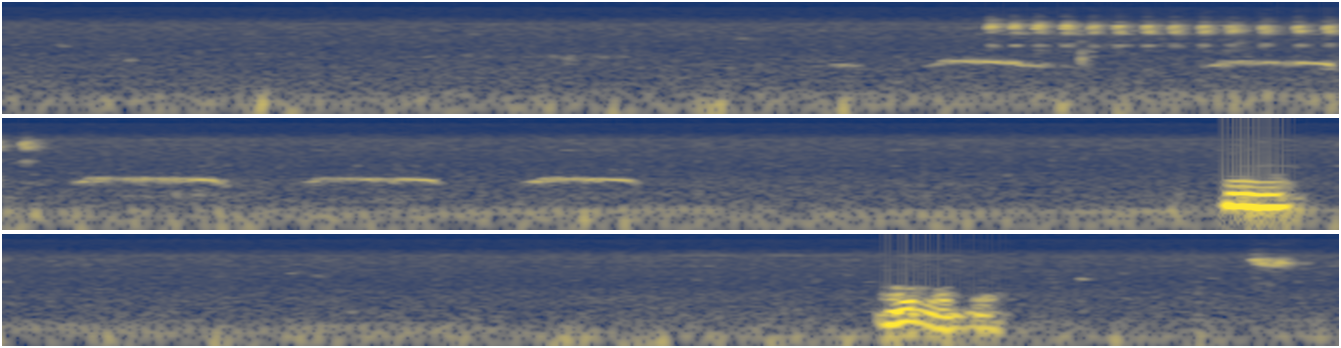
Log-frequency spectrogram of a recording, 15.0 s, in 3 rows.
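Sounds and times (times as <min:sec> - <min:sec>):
bird cooing: 0:03.5 - 0:07.4, 0:09.6 - 0:10.0
high twittering bird call: 0:03.5 - 0:07.4.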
